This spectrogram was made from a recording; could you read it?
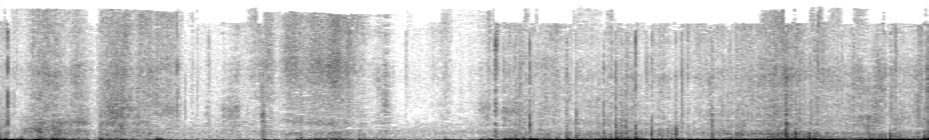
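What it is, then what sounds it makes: Foam packing bag. Fingertips and long nails scratch and handle a large pink polyethylene foam packing bag spread open in front of the mic. The result is soft, dry scratching and rustling with dull low thumps and bright crackly edges. The sound dips quieter in the middle and then grows busier and louder toward the end.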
